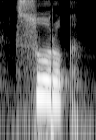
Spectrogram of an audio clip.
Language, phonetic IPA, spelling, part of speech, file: Ukrainian, [ˈsɔrɔk], сорок, numeral, Uk-сорок.ogg
- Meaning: forty (40)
